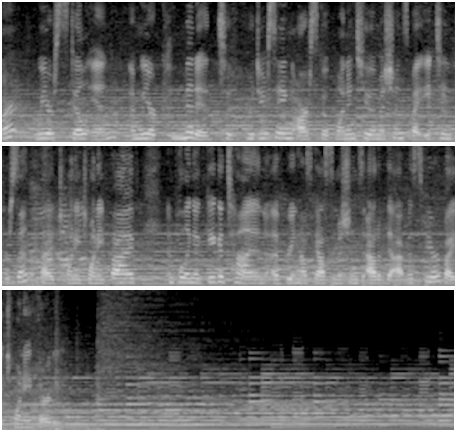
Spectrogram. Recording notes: The best of live interviews from GreenBiz events.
